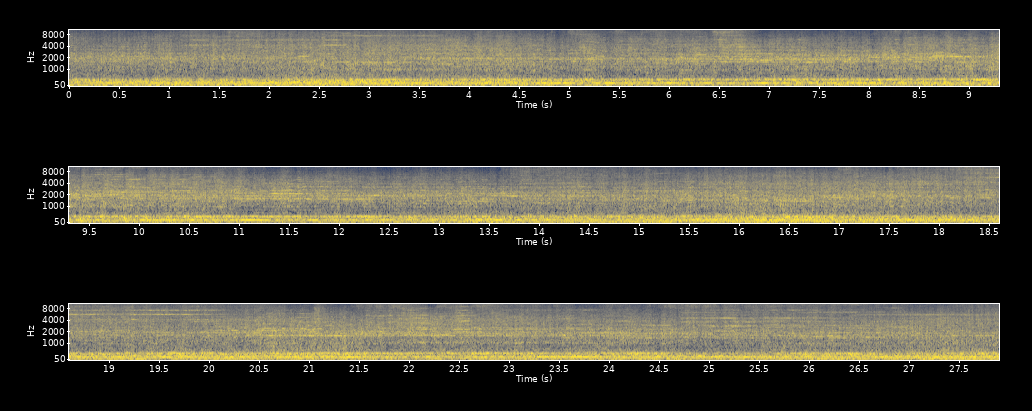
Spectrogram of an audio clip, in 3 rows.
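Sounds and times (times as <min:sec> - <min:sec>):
freight train cars rolling past: 0:00.0 - 0:27.9
faint high wheel squeal: 0:01.3 - 0:12.7, 0:18.2 - 0:27.9.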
